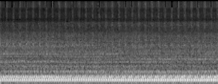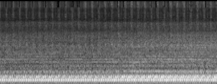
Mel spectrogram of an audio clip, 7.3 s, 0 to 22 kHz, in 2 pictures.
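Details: Porsche 996 with M96 engine at idle: fast, even tick about three per second riding over the low engine hum, source unknown.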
